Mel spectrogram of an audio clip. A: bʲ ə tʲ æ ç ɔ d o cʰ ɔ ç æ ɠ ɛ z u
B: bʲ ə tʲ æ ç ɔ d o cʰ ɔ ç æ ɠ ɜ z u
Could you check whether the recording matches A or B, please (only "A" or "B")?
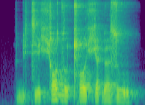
B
